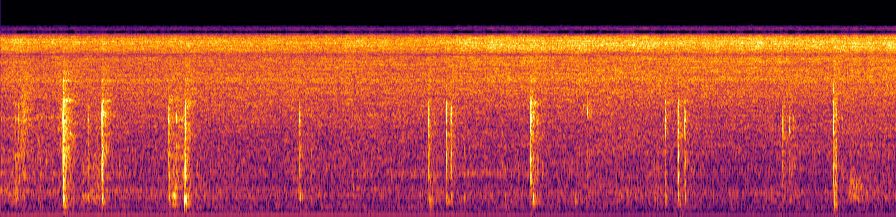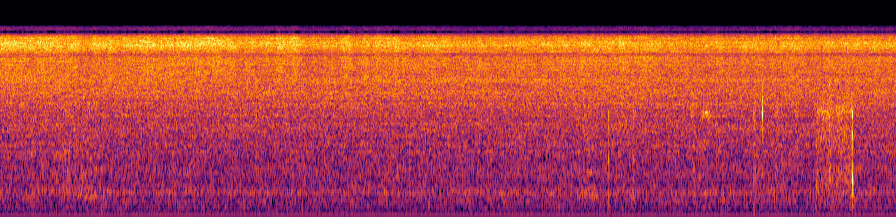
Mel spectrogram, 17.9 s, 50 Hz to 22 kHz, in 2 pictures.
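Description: Gas burner under a small 3-inch model steam boiler hissing steadily, with a few sharp clicks and knocks of handling in the first eight seconds or so.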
